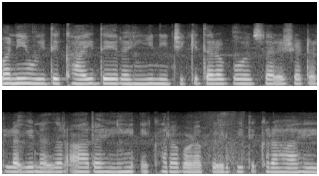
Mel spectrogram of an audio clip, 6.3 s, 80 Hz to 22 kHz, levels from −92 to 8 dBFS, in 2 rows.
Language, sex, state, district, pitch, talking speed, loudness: Hindi, female, Punjab, Fazilka, 205 Hz, 230 wpm, -16 LUFS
